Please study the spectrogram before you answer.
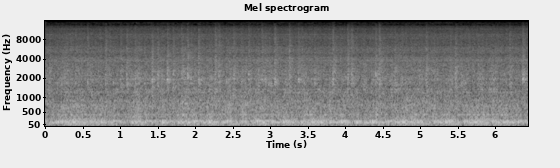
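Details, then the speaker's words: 1964 Buick Electra 225 401 Nailhead V8, warmed up, idling after Carter AFB rebuild; lumpy beat with occasional irregular pops as dwell drops. Intermittent misfire, ignition suspected, unconfirmed. "When she kicks, the dwell is dropping. So when it's behaving pretty good now that it warmed up, but every now and then it starts to drop out."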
